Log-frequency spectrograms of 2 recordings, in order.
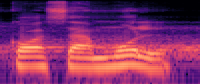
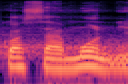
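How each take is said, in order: First: The word ends with an l sound. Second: The word ends with an n sound. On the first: The speaker calls it right. "tapi qasamul" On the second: The speaker calls it wrong. "bukan qasamun"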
